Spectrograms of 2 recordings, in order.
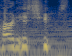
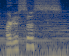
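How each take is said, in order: First: It is said as two words, hard issues. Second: It is said as one name rhyming with Odysseus. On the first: The name is a pun on hard issues. "But hard issues that's actually really clever" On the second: The name seems to reference Odysseus. "I always pronounce it um Artisus because it's like Odysseus"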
